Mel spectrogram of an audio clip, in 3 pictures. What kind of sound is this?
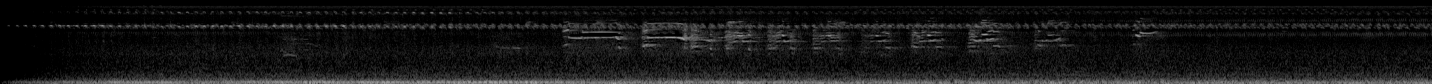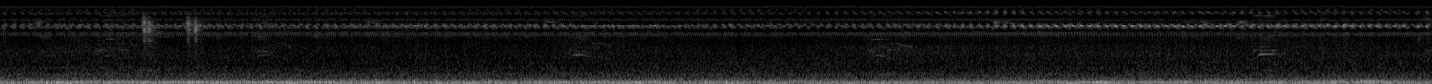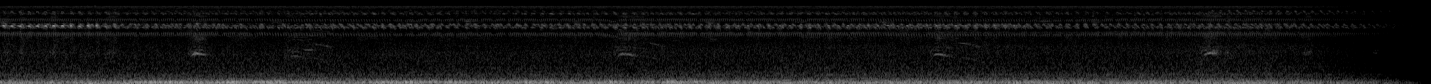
crickets chirping (with birds and other bugs)
This is a part two to the first version I made. This one has a lot more going on but sounds really awesome! Can't wait to see how you guys use this in your projects.
ambiance, ambience, ambient, birds, bug, bugs, chirp, chirping, cricket, crickets, evening, field-recording, forest, general-noise, insect, insects, nature, night, seagull, summer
